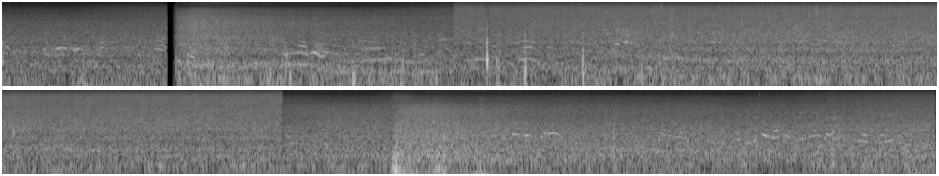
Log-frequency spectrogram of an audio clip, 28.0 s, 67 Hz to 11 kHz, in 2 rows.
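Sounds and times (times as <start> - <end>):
waterfall rushing: 0.0 - 28.0
low thump: 19.9 - 21.5.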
